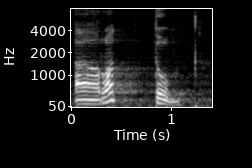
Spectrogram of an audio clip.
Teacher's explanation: Sebab huruf da dengan ta ni sama jenis, iaitu hujung lidah berada di pangkal gigi atas. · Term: idgham mutajanisain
